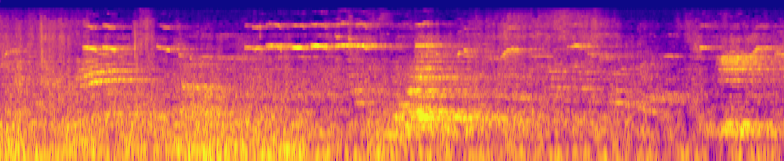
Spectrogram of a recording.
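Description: Scattered faint bird calls and high chirps over low background room noise.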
